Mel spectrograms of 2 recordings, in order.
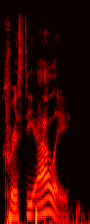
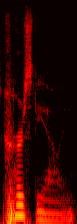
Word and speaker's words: Kirstie Alley: And the person who plays his love interest and his wife is Kirstie Alley. – I think it's Kirstie Alley. – Kirstie Alley. Yep, I knew I was saying it wrong.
